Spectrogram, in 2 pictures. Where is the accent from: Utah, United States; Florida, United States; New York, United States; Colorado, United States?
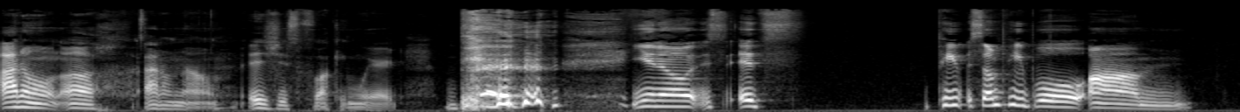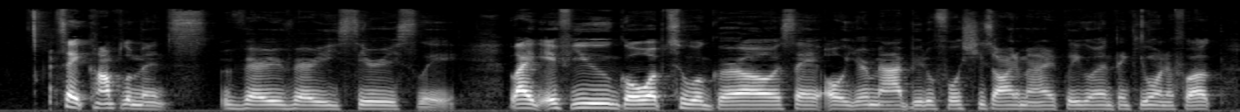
Florida, United States; West Palm Beach; accent: southern; now in Rhode Island, United States; because I'm southern, okay? I was born in West Palm Beach, Florida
